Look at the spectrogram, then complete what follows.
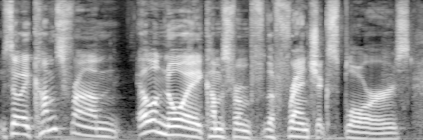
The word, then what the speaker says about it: Illinois: explorers called the place Illinois. And you know how the French are, they don't actually say half their letters. So that's that's why it's spelled that way.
